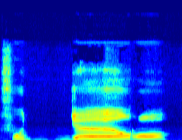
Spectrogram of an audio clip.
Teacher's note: huruf ro Huruf tebal dibaca dengan mengangkat pangkal lidah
